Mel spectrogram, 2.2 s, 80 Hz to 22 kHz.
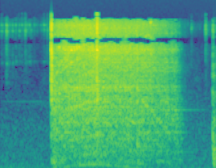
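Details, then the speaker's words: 1978 Datsun 280Z L28 inline-six, newly hand-wired starter circuit, spark plugs out; short burst of fast, even high-pitched whirring as engine spins freely, no grinding or clicking; starter cranks normally. "so you see how simple the starter motor circuit is when we flick that button it worked the first time and it worked perfect"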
